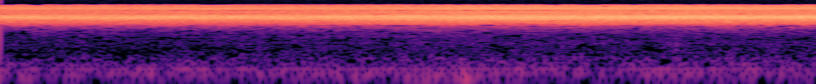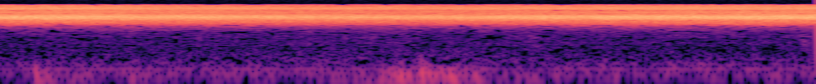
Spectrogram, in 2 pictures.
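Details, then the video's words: Continuous high, hissing cicada drone over a cut lawn, unbroken and even in loudness throughout, with a couple of soft low thumps in the background. "Grass Cutting Time-lapse Complete With Cicada Sound"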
